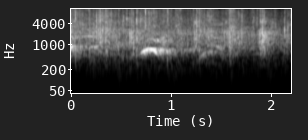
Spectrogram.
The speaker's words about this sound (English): Now give God a good clap offering. Come on. Come on. Come on. Come on.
